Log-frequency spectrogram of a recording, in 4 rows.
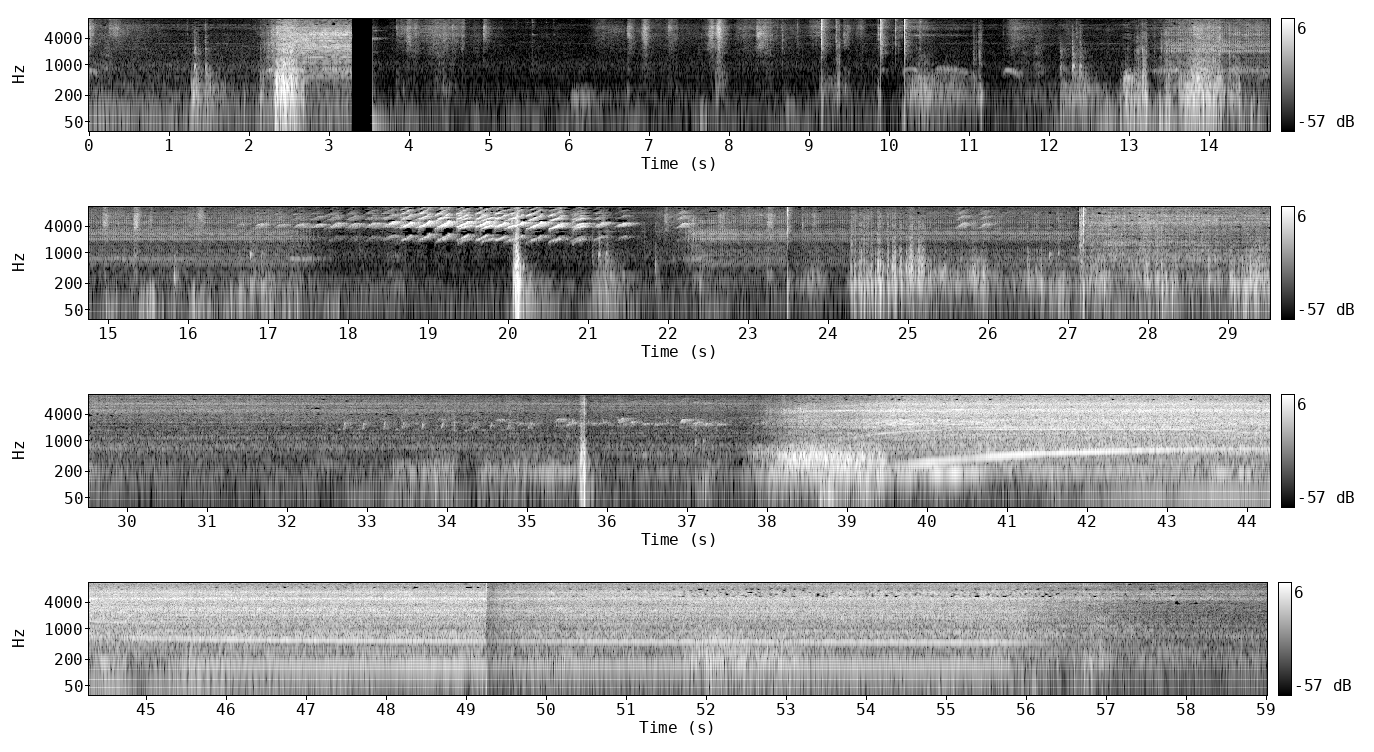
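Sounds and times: turbine whine rising: 13.2s - 59.0s.

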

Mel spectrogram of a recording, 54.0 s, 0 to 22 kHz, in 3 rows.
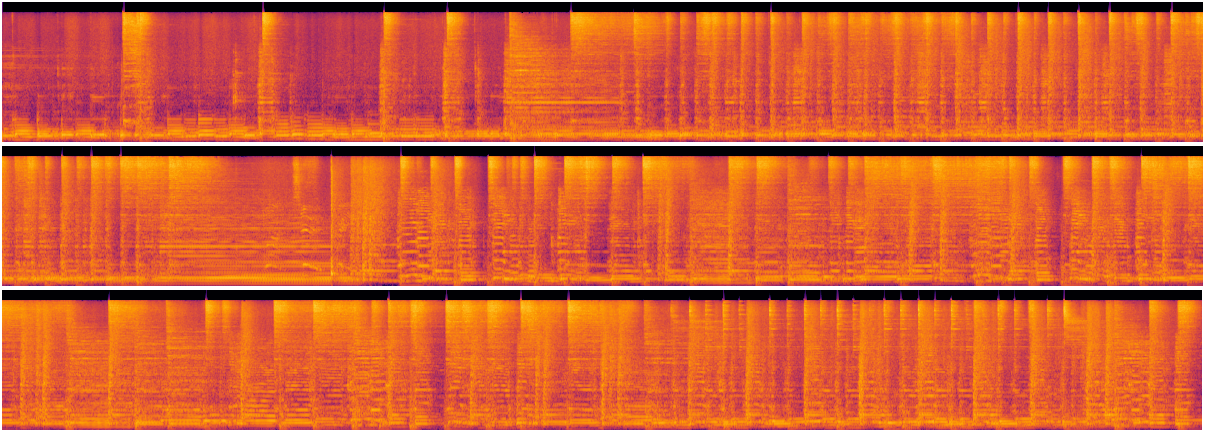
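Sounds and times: drums keeping the beat: 0.0s - 54.0s
electric bass guitar: 0.0s - 54.0s.

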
